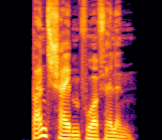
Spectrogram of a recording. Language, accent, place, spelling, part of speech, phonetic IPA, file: German, Germany, Berlin, Bandscheibenvorfällen, noun, [ˈbantʃaɪ̯bn̩ˌfoːɐ̯fɛlən], De-Bandscheibenvorfällen.ogg
- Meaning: dative plural of Bandscheibenvorfall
